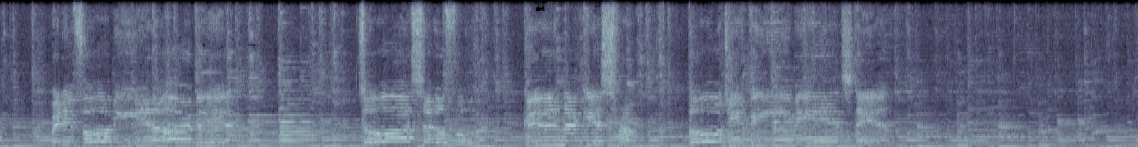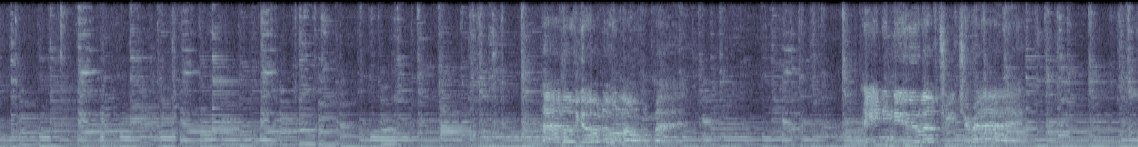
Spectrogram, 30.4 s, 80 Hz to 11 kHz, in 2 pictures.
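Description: A man singing to his own acoustic guitar. He sings in the first twelve seconds or so, then the guitar plays alone for about ten seconds, and the singing comes back about 22 seconds in.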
